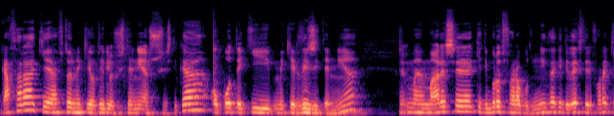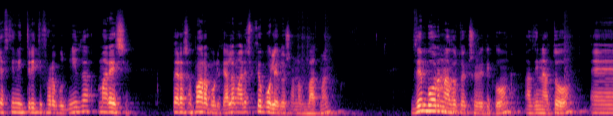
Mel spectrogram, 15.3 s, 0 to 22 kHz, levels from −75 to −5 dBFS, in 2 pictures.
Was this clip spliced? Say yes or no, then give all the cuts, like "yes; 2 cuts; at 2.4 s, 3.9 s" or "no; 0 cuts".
yes; 1 cut; at 5.0 s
